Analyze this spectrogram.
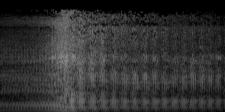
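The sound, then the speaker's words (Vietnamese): A motorcycle engine revs loudly in an alley lane lined with flame trees. A harsh, roaring burst swells to a peak near the first second, then holds as a sustained, slightly fading drone. “bỗng nghe tiếng xe máy rú lên dữ tợn, tiếng rú quen thuộc của con hẻm cây điệp.”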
